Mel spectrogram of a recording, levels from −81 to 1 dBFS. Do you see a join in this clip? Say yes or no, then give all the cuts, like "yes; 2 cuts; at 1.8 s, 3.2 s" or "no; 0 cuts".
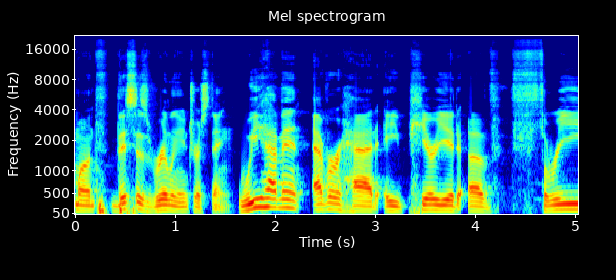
yes; 2 cuts; at 1.5 s, 2.3 s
